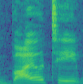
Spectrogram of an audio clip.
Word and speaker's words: BioTE: happier log on to biot medical dot com and biot is spelled b i o t e so bio t medical dot com easy read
